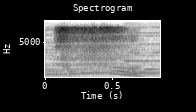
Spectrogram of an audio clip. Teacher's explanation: твердий приголосний коли ми його вимовляємо повітря зустрічає перешкоду у вигляді зубок та язичка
